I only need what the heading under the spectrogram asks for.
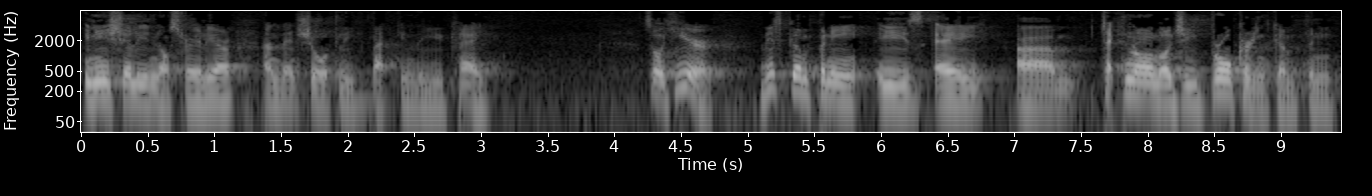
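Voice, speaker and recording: A man, lecturing to a conference audience in a mellow voice of middle pitch. He explains things step by step and keeps checking in with his listeners. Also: lively intonation. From Sri Lanka. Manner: measured, explanatory, often checks in with "right?". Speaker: invited speaker on technology transfer.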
